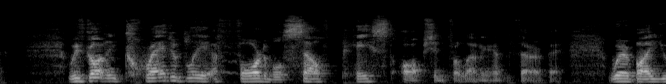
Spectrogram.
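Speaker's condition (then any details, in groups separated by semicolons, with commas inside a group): No condition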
